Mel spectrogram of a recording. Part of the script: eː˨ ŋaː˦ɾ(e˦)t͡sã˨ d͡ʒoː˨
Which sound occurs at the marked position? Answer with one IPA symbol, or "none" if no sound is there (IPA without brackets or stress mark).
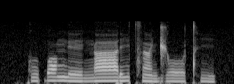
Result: i˦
